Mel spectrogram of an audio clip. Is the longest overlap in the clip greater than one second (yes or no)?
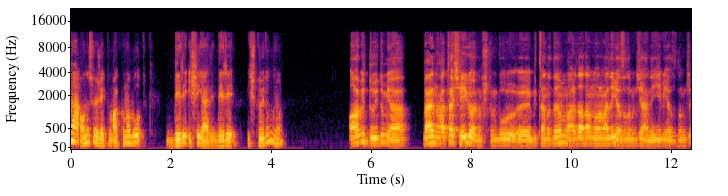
no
